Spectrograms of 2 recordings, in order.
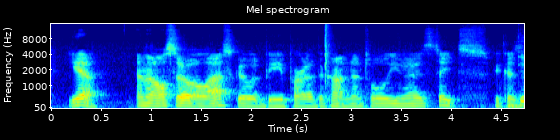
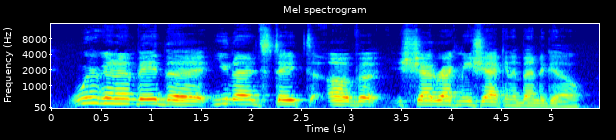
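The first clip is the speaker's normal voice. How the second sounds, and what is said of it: Imitates another person's voice, badly. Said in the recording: “That was my impression of Joe Biden, for those of you who could tell, because it was so bad.”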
